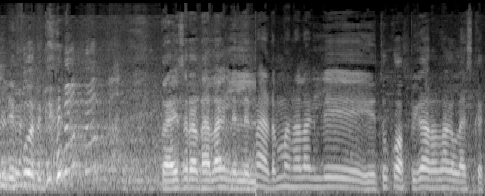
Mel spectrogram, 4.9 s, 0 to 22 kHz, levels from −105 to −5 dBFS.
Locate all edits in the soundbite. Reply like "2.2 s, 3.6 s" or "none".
2.6 s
